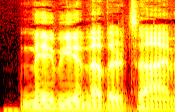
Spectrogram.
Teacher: has a gentle fall at the end, like closing a book softly. It's not a full stop, it's a comma with kindness behind it.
